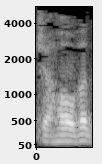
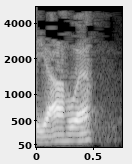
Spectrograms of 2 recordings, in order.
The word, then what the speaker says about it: Yahweh: And always keep in mind, though we often use the word Jehovah, that is not the correct pronunciation. We should say Yahweh. Y-A-H-W-E-H, and it means Yahweh is salvation.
